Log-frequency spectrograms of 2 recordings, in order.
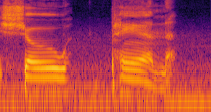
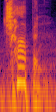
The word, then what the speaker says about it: Chopin: to do it again and really emphasize the name saying as phonetically as I could like show pan you don't have anything and then I did that a couple more times before I said it more like Chopin as in chopping wood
